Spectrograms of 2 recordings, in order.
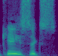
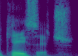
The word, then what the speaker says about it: Kasich: He even pronounced Ohio Governor John Kasich's surname correctly. So a lot of people mispronounce it and say Kasich. It's Kasich.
